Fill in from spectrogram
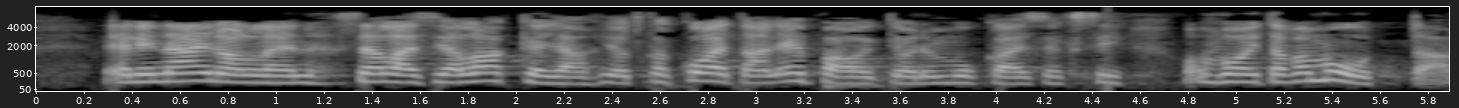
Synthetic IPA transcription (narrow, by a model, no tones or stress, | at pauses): ʔelinæinolːenselːɑisiɑlɑkejɑjot̪̚kɑko̞e̞t̪ɑːne̞pæo̞ikeudemːukɑise̞ksionʋo̞it̪ɑʋɑmuːt̪ːɑ̰ː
